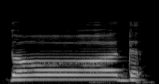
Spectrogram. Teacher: जुबान की करवट को ऊपर के दाढ़ों में लगाने से दद अदा होता है। · زبان کی کروٹ کو اوپر کے داڑوں میں لگانے سے دود ادا ہوتا ہے.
